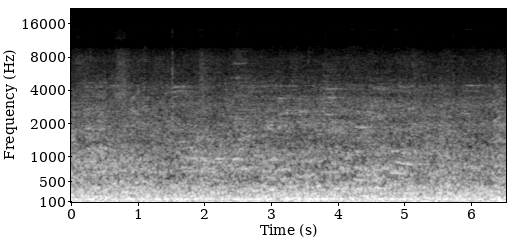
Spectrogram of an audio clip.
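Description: Busy indoor food-hall ambience: indistinct chatter from many diners over a steady low hum.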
